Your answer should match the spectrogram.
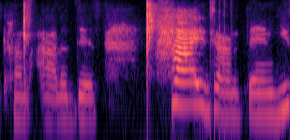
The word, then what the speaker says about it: Jonathan: college teacher told me, she said Nathan. And I was like, no, it's Jonathan. Well, it's spelled Nathan. I said, no, ma'am, it's Jonathan.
